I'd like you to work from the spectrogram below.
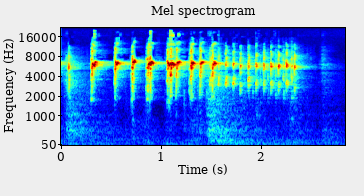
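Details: Parrot giving a quick series of high, squeaky whistled notes, about a dozen in two seconds, fading toward the end.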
